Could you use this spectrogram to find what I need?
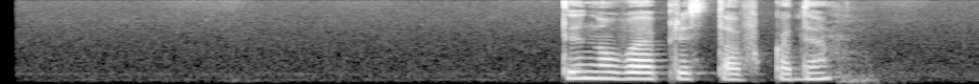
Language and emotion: Russian, neutral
